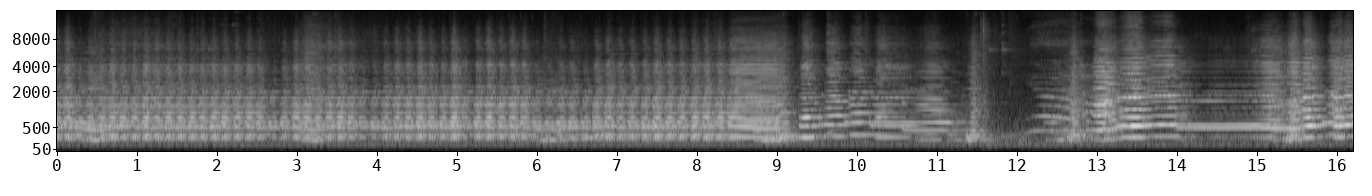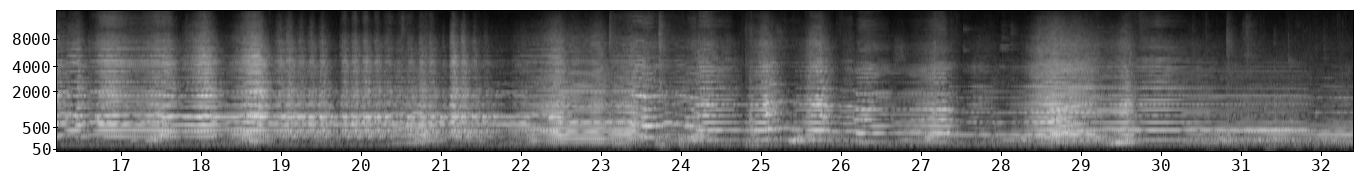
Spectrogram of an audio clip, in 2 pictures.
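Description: Live music: a reedy chord held steady for about nine seconds, then after a brief drop a busier passage of shifting, bending pitches.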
